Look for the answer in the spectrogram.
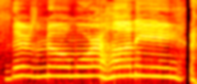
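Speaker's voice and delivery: high, loud, laughing yell; bear yell. Shown as a demonstration. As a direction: shout it to scare a bear off. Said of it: "What would be your bear yell?".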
